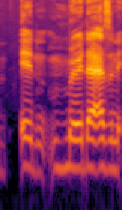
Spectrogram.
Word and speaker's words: Mörda: How do you pronounce it? Murder.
